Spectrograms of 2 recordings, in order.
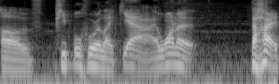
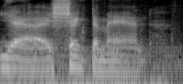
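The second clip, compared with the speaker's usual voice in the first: slow, hardened put-on New York accent; 5 semitones lower, 4 dB quieter than usual. Playing a hardened prisoner, New Yorker accent. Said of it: "would have a New Yorker accent".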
